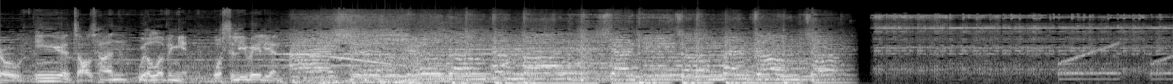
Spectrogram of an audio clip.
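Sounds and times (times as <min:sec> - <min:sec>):
speech: 0:00.4 - 0:08.9
alarm clock ringing: 0:08.7 - 0:11.7.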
